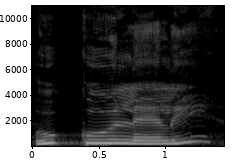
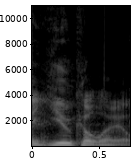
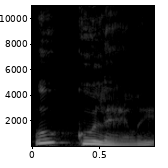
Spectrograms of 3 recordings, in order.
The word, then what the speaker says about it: ukulele: of that instrument please this is an ukulele not a ukulele correct there's not a you could sing the correct pronunciation is ukulele it is Hawaiian and I do believe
